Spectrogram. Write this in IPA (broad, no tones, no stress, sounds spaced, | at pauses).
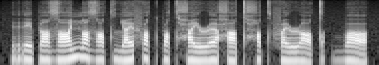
r e p e zˤ ɜ ɲ ɘ zˤ e tˤ ʎ ɛ f ɛ tˤ p e tˤ ħ e ɹ ɜ ħ e tˤ ħ ɘ tˤ f ɘ ɹ ɔ tˤ | b ɒ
